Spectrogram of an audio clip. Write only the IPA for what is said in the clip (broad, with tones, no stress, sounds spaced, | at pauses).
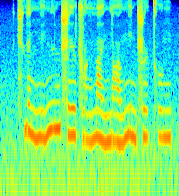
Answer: t͡ɕʰ ɥ ɛ˥˩ n n̪ i˨˩ n̪ y˥ n ʂ e˥ ɪ̯ ʈ͡ʂ w ɑ˨ ŋ m a˥˩ ɪ̯ n̪ j ɑ˨˩ ʊ̯ n̪ i˥˩ n ʂ ɻ̩˥ kʰ ʊ˥ ŋ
